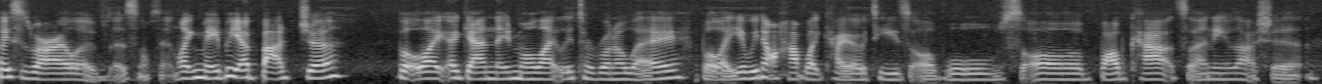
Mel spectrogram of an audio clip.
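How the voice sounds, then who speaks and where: Her fairly low voice carries vocal fry and fairly even intonation as the woman speaks with a British accent. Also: moderate pace. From England. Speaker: streamer. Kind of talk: casual chat.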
